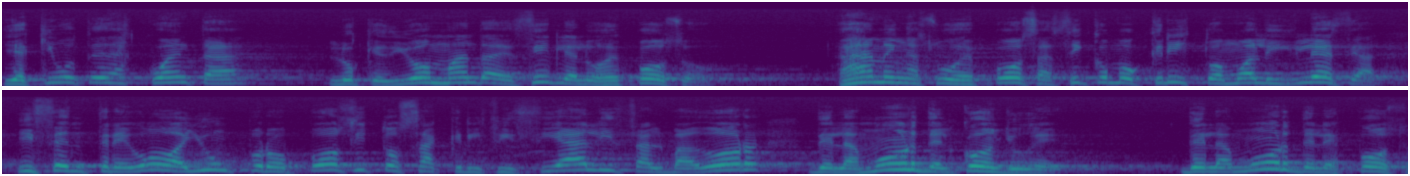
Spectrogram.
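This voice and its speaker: A man with a high-pitched voice speaks against noticeable background noise. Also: ordinary pitch variation, moderate pace. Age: 60s. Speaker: pastor. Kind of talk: sermon.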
